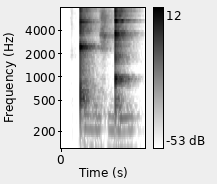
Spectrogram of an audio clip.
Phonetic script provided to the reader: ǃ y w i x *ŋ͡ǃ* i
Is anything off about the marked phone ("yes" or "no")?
no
